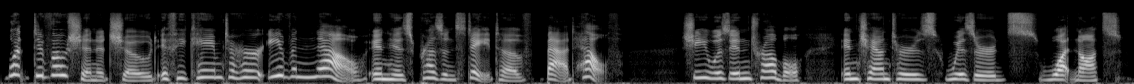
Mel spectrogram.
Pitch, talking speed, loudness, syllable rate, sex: 260 Hz, 130 wpm, -18 LUFS, 3.6 syllables/s, female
